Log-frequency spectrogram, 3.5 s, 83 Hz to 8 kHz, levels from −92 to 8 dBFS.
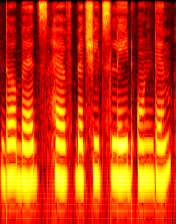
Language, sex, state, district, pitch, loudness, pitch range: English, female, Assam, Kamrup Metropolitan, 210 Hz, -15 LUFS, 205-215 Hz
